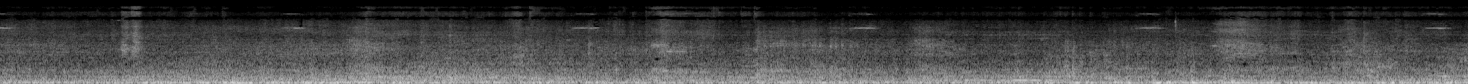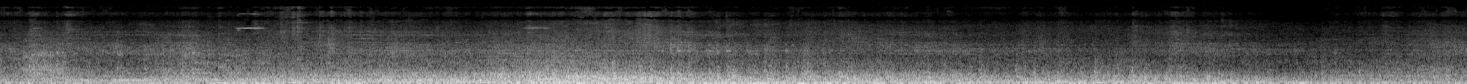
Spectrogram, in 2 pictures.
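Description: Freight train cars rolling past on the rails: a steady rumble with scattered short clanks and squeaks, growing louder around twenty seconds in and then easing off.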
